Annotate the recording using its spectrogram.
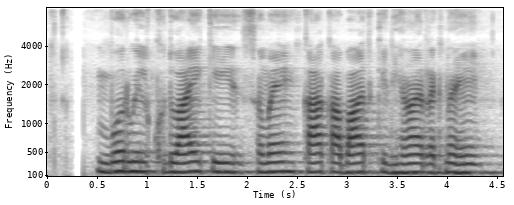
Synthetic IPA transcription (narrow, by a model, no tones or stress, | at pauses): boːɾʋɪlkʰʊd̪ʋaːikesɐməjkaːkaːbaːd̪kid̪ʱjaːnɾɐkʰnaɦɛ̃ː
